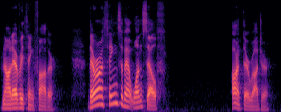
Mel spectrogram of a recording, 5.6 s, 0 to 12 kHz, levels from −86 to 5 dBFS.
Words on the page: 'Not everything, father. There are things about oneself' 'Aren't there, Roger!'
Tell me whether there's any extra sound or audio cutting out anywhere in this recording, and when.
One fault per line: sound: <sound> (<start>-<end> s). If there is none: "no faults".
no faults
